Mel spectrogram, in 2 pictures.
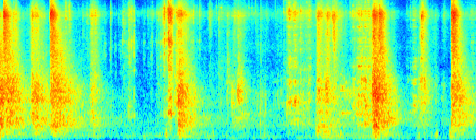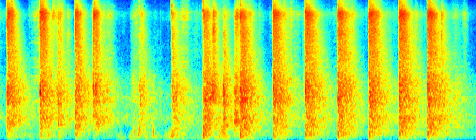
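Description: Nails are driven with a hammer while a fence is being built. Sharp, close strikes come in irregular clusters, then settle into a steady, evenly spaced rhythm.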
